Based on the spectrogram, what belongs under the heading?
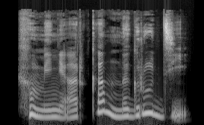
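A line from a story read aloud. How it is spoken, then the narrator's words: Giggling female confession. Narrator (Russian): хихикнув, призналась Камила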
